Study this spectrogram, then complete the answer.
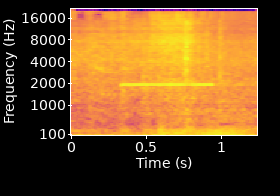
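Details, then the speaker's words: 2005 Toyota Corolla, previously crank-no-start with immobilizer security light blinking, started after alarm wires tapped into the immobilizer antenna were disconnected. Engine catches cleanly and settles into a steady low idle with a brief electronic chime; normal start. "we are able to start it see everything work fine"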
